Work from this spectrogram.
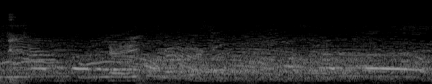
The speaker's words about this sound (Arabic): استشاط الجمهور غضبا انه يطلق عبارات استهجان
